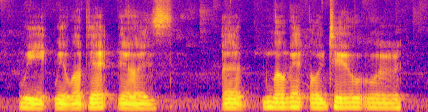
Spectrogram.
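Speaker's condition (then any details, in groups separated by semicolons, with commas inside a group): Spinal muscular atrophy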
